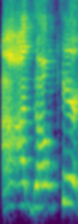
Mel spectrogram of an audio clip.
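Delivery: firm, dismissive, stated with total authority. Retelling how people say they don't care: imitating someone saying it with authority. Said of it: "and say it with authority".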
